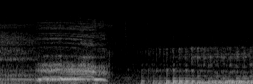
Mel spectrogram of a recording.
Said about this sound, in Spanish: Cuando de repente comenzaron a escuchar sonidos guturales y extraños gruñidos.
